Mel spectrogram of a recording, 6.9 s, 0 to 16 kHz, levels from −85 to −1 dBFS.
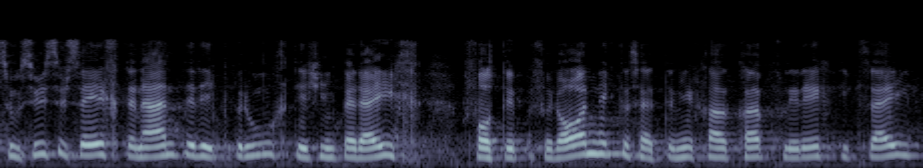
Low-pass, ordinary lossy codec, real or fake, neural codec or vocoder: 7.2 kHz; none; fake; codec, 16 kHz, 8 kbps, FunCodec, trained on LibriTTS, 25 frames a second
